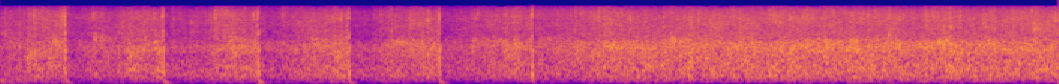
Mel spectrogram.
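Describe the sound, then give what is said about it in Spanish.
An audience breaks into applause, a dense, steady wash of clapping with a few sharper individual claps standing out at the start, building slightly and holding loud throughout. “Vamos a dar un aplauso a los hermanos que Sí,”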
